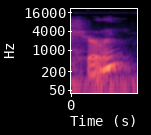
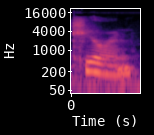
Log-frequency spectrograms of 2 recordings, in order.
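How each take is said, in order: First: The name starts without any K sound. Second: The name starts with a clear K sound. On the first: "I think it's Heron is how you pronounce it, like the K silent" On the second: "she says Kieran"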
